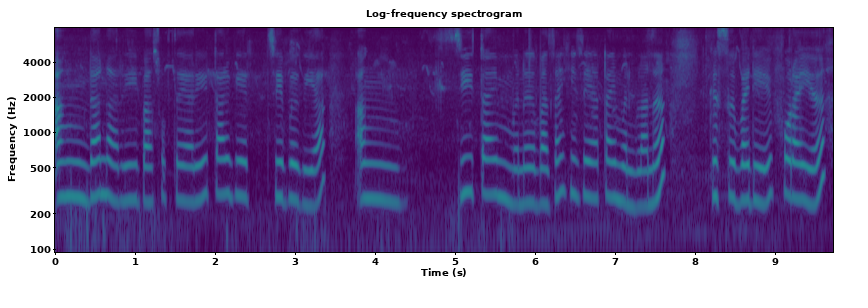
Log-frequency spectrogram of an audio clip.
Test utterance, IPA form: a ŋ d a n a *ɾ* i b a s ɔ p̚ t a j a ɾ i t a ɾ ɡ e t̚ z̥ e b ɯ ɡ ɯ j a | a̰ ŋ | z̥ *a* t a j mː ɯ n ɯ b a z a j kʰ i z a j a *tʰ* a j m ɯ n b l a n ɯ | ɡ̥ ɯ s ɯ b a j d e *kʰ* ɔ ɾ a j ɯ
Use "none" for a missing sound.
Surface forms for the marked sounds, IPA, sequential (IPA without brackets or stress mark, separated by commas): ɾ, i, t, pʰ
